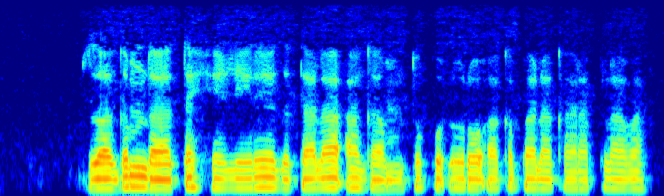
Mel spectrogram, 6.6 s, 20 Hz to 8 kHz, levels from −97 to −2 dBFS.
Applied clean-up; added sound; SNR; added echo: none; none; none; none.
